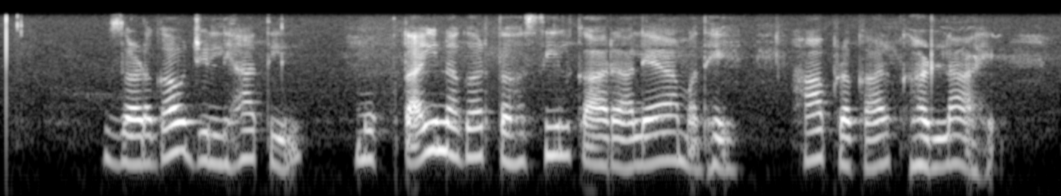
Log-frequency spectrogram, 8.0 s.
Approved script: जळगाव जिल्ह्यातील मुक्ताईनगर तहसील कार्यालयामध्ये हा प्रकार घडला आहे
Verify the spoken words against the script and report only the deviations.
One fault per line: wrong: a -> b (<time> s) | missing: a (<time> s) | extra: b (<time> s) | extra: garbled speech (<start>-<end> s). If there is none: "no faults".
no faults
